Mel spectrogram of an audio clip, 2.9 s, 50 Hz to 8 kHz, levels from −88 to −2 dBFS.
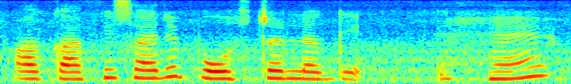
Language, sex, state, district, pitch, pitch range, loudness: Hindi, female, Uttar Pradesh, Lucknow, 255 Hz, 245-280 Hz, -16 LUFS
